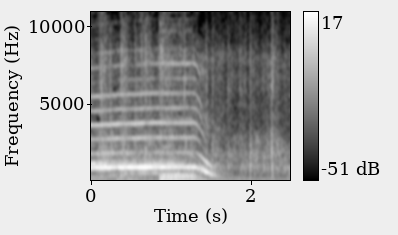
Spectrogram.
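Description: End of a live acoustic guitar song: a final strummed chord rings under a high held note that drops away about a second and a half in. Audience applause and cheering then begin.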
